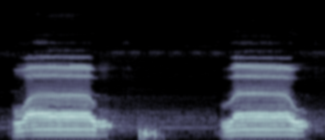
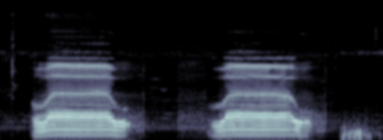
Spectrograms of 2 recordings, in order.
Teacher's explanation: शुरू और आखिर में होठ गोल होंगे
